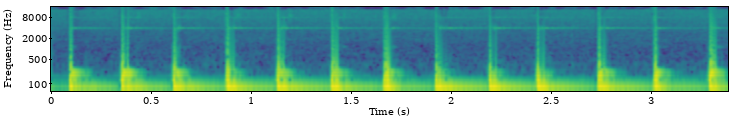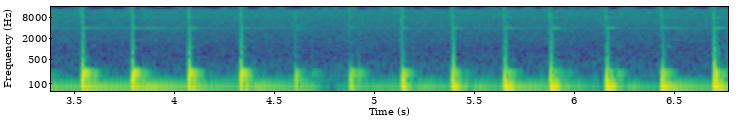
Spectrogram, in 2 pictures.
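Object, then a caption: Metal mesh microphone head. Fingertips of one hand tap the side of a black microphone's hollow metal mesh head in a quick, fairly steady rhythm. About 26 deep, boomy thumps with very short decay are heard, with a brief gap near the middle, over a faint, steady high tone.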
